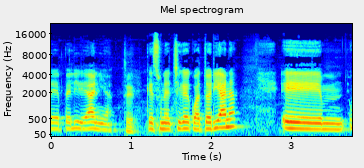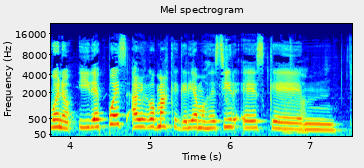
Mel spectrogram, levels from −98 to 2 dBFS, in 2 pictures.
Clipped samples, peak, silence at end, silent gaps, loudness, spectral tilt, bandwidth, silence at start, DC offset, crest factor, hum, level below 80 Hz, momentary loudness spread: under 0.1%; -2 dBFS; 0.2 s; none; -21 LUFS; -5 dB/octave; 16 kHz; 0 s; under 0.1%; 18 dB; none; -64 dBFS; 10 LU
